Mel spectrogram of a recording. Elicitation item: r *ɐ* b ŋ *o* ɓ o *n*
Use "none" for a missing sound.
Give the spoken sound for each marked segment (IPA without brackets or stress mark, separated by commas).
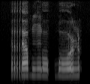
ɐ, o, ɳ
